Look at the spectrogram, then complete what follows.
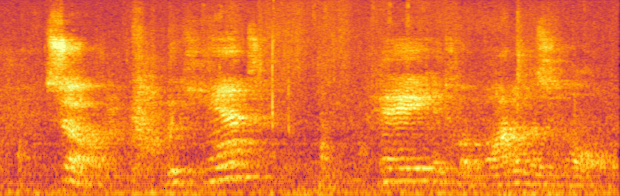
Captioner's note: none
